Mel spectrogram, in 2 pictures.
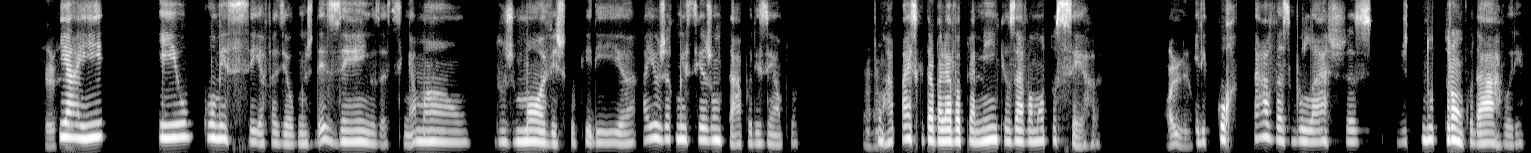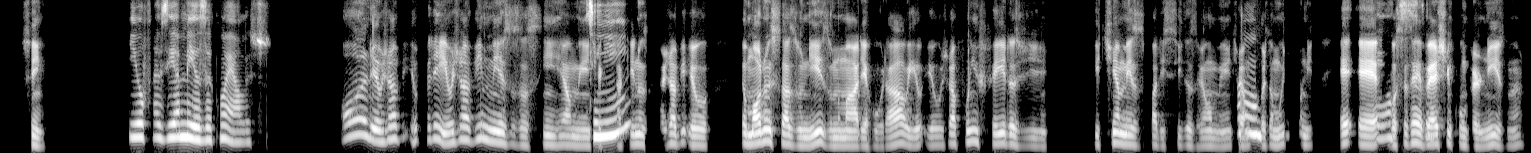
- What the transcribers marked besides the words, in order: tapping
- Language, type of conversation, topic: Portuguese, podcast, Você pode me contar uma história que define o seu modo de criar?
